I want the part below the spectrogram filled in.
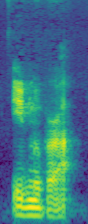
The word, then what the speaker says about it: Eid Mubarak: Eid Mubarak.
